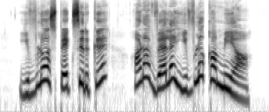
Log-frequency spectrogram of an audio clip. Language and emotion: Tamil, surprised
